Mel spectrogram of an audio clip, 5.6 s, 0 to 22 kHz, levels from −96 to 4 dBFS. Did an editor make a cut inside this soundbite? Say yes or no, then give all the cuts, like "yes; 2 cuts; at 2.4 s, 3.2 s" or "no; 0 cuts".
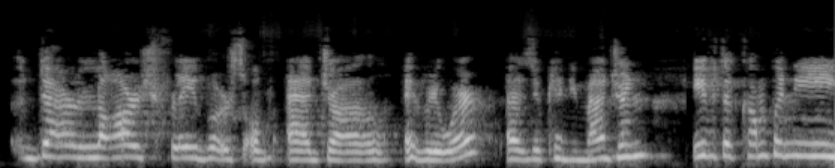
yes; 1 cut; at 4.5 s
